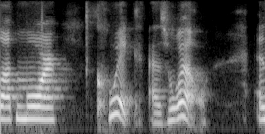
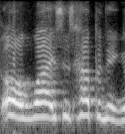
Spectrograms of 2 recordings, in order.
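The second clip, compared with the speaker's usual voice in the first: worried whine; 6 semitones higher, 6 dB louder than usual. Retold or imitated. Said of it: "Oh, like that".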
